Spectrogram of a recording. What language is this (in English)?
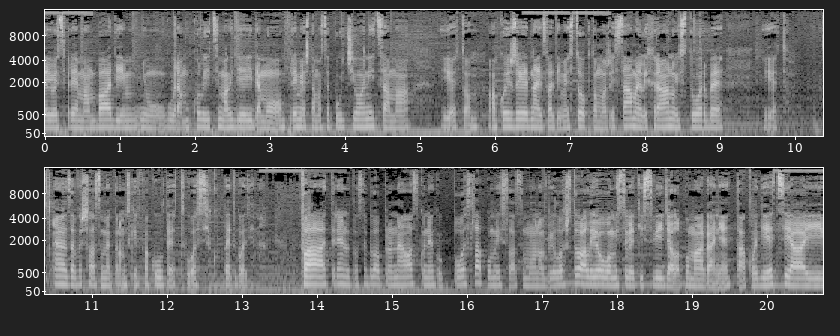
Croatian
